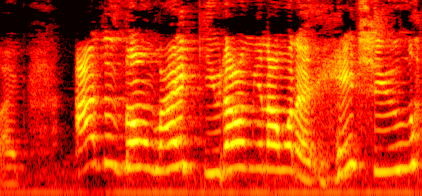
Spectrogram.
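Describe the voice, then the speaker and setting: A woman speaks in a raised, projected voice at an extremely high pitch and a moderate pace, with music playing in the background. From Atlanta, Georgia. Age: 20s. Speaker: college student. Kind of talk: casual storytime talk to camera.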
